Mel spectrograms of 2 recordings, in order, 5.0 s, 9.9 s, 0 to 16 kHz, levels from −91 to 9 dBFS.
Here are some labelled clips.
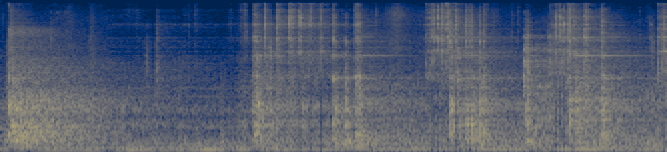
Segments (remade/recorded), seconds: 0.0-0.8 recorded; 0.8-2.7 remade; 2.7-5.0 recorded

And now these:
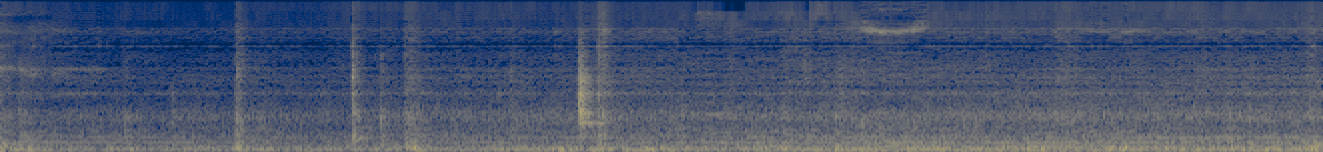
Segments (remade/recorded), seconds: 0.0-9.9 remade

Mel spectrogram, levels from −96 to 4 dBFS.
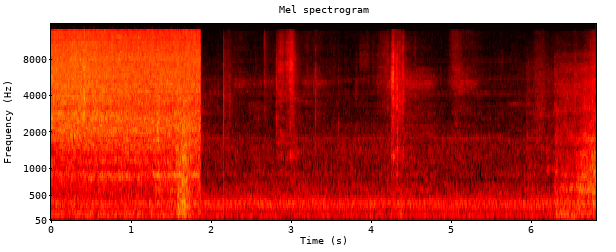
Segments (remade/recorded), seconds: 0.0-6.8 recorded

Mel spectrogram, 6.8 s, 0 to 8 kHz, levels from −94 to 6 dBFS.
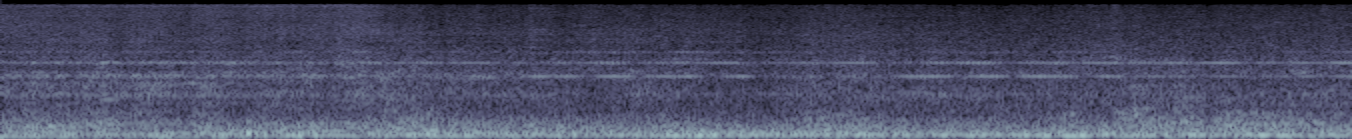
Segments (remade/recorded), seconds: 0.0-1.9 remade; 1.9-6.8 recorded

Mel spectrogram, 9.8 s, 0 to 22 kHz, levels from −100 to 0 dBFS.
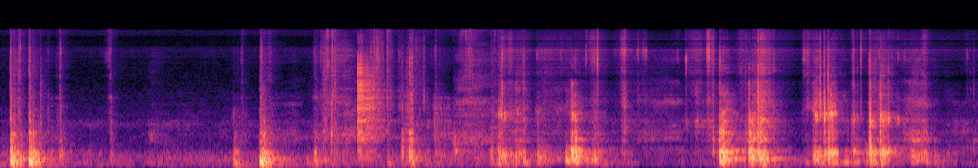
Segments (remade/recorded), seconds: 0.0-5.0 recorded; 5.0-9.8 remade

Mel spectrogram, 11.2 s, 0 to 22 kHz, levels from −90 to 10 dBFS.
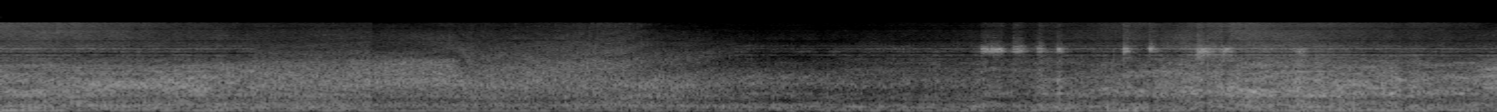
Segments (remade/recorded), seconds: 0.0-1.9 remade; 1.9-5.5 recorded; 5.5-11.2 remade

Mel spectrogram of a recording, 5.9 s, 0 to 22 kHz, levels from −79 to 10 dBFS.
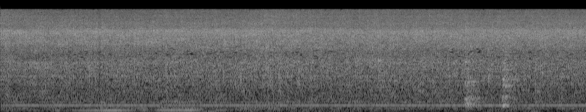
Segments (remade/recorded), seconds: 0.0-0.6 remade; 0.6-5.9 recorded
